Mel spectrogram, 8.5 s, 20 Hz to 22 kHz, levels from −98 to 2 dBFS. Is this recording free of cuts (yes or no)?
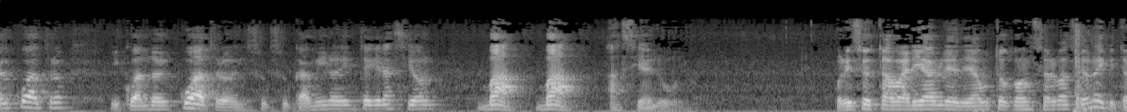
no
